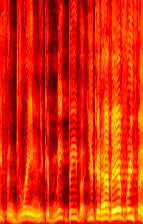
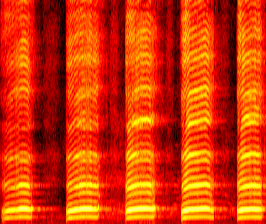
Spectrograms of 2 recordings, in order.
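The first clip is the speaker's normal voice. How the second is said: loud, higher choking uh bursts; sputtering engine; 4 semitones higher, 10 dB louder, much slower than usual. Retold or imitated. Preacher imitating a go-kart governor cutting in, loud sputter. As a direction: mimic a stalling engine. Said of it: "this is what starts happening".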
